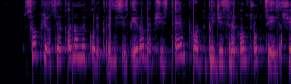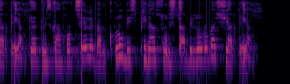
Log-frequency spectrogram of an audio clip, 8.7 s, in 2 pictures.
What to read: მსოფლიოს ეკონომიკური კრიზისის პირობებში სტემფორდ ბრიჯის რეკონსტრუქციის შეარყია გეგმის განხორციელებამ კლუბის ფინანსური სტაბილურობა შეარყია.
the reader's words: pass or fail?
pass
